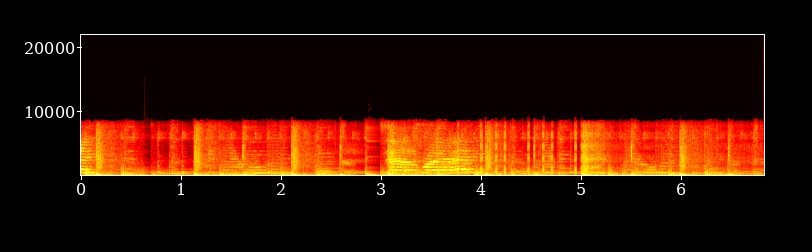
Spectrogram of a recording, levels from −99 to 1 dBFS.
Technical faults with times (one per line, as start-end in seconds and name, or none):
0.63-0.72 burst of packet loss
2.88-3.01 burst of packet loss
3.77-4.96 GSM signalling bursts
5.01-6.83 GSM phone buzz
